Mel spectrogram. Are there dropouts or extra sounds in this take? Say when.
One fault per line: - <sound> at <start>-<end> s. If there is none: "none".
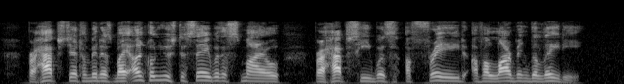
none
